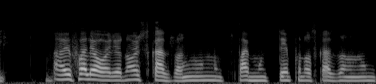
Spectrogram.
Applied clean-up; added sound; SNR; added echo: neural diffusion model UNIVERSE++.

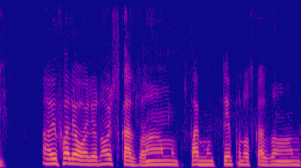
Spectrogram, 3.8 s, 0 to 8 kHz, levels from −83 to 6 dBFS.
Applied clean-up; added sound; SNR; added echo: neural mask model Resemble Enhance denoiser.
